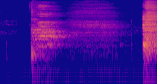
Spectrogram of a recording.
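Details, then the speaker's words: Acted triage simulation: adult patient with a three-day cough and no swallowing problems gives a single cough with a fading breathy tail, then starts another cough. "Јас дојдов на преглед. [прочистување грло] Имам некоја [кашлање] кашлица."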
